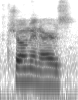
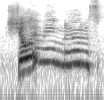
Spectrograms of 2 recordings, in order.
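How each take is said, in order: First: Said in the usual way. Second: Much higher, slow, strained German accent; a clumsy try at a German accent; attempted German accent. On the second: Shown as a demonstration. Game narrator retries the line in a German accent. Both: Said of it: "I gotta work on a German accent".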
